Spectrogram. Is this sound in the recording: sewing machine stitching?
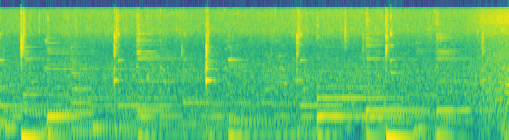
no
